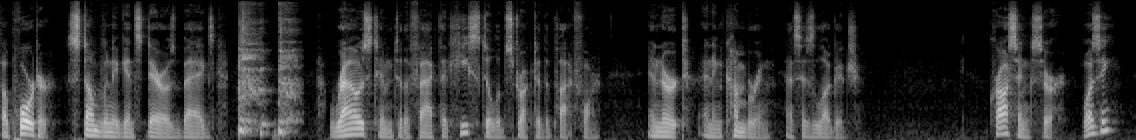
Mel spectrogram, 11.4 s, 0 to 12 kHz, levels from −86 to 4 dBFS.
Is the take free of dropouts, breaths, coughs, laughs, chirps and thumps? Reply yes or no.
no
